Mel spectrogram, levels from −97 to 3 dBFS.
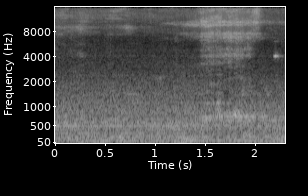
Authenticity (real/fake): real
